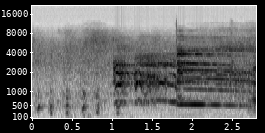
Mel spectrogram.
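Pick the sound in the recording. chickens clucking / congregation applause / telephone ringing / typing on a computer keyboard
chickens clucking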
